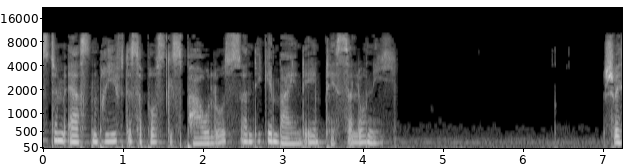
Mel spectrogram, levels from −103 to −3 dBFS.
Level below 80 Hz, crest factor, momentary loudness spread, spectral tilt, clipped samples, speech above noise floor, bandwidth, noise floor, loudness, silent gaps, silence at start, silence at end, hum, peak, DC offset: -52 dBFS; 20 dB; 7 LU; -3.5 dB/octave; under 0.1%; 29 dB; 10.5 kHz; -61 dBFS; -31 LUFS; none; 0 s; 0 s; none; -12 dBFS; under 0.1%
